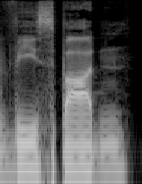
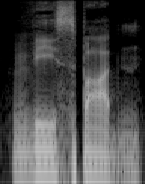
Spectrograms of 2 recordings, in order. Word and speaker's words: Wiesbaden: Oh, by the way, that's spelled with a W. Just so you know, Wiesbaden, German style W's.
